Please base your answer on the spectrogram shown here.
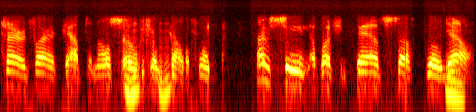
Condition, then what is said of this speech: Stroke. I had a stroke recently, so I hope you forgive me for the presentation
